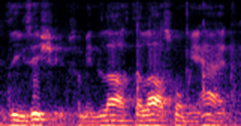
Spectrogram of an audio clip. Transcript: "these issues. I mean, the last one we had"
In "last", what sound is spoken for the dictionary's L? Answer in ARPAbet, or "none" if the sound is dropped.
L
